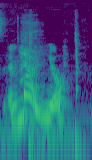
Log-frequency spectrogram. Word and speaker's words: mario: Viene de la palabra marido, con D, pero como estás en República Dominicana, te comes esa D y dices el Mario.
